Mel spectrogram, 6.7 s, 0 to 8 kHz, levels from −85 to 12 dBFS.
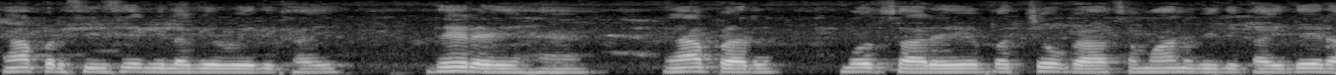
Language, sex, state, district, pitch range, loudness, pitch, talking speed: Hindi, male, Haryana, Rohtak, 135-150 Hz, -16 LUFS, 145 Hz, 190 wpm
